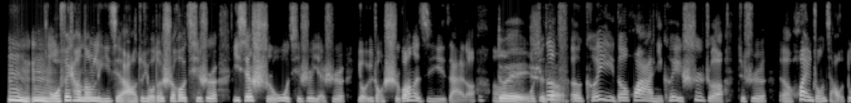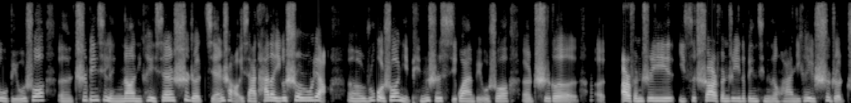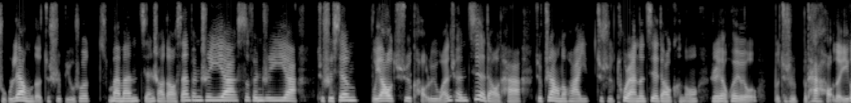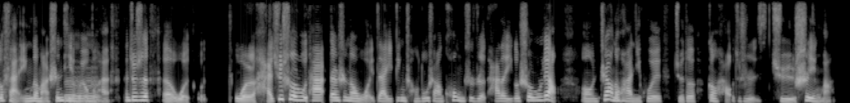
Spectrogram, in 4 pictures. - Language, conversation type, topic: Chinese, advice, 为什么我总是无法摆脱旧习惯？
- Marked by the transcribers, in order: other background noise; teeth sucking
